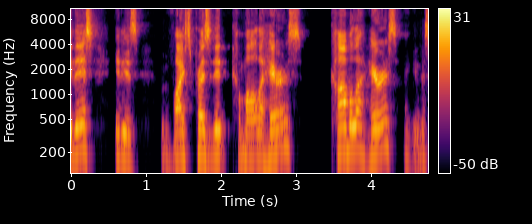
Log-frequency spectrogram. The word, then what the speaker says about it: Kamala: going to say this it is Vice President Kamala Harris kamla Harris I GNA say it right kamla Harris it is her birthday today she turned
